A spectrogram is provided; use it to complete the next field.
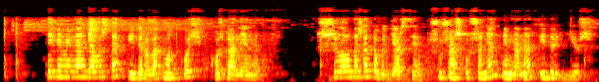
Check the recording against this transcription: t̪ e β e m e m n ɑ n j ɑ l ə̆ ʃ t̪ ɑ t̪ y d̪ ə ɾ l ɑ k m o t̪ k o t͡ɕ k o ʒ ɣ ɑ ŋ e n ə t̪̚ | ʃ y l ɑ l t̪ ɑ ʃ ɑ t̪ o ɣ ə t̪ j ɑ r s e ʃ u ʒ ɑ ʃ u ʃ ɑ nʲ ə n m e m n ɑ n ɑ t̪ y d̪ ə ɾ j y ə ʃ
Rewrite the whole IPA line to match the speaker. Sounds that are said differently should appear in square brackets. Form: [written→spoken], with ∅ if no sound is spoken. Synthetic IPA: t̪ e β e m e m n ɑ n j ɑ l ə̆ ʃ t̪ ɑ t̪ y d̪ ə ɾ l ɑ k m o t̪ k o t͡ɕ k o ʒ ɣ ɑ [ŋ→n] e n ə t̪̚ | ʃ y l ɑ l t̪ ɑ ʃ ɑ t̪ o ɣ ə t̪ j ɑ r s e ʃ u [ʒ→ʃ] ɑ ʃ u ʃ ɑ nʲ [ə→ɑ] n m e m n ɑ n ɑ t̪ y d̪ ə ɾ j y ə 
